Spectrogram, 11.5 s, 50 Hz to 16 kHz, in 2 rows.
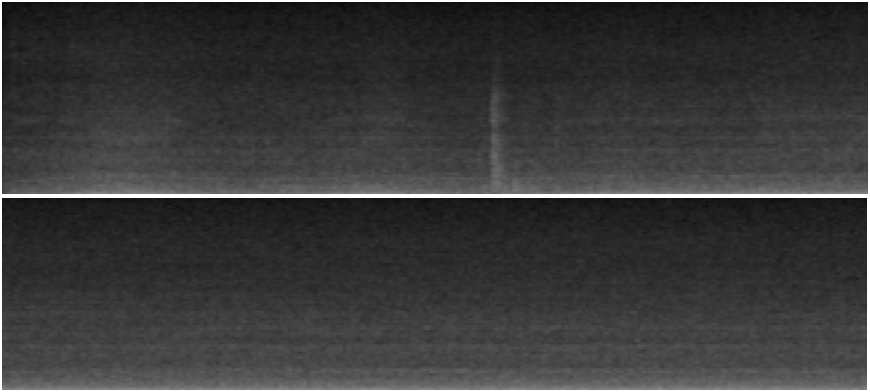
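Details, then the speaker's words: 2000 Chevy Tahoe after lifter cleaning, engine flush and fresh oil (previously a hard lifter knock about 20 seconds after cold start): smooth, even low hum with no top-end ticking; lifters quiet, normal idle. "God, does that sound nice. Not one lifter was making any noise. That's unbelievable."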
